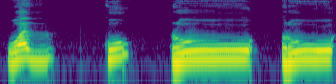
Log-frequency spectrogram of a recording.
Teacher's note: জালের উচ্চারণটা একদম নরম হবে, জিহ্বার মাথা ওপরের দাঁতের মাথার সাথে লাগবে।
